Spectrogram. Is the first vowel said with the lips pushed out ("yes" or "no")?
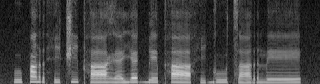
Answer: yes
